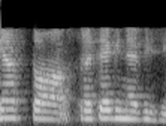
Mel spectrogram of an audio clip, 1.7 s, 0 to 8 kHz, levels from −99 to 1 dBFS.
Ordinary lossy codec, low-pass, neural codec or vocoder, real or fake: AAC, 16 kbps; 7.2 kHz; none; real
